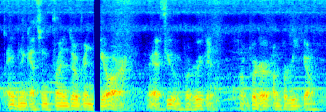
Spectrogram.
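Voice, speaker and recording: A middle-aged man chatting casually while working in a workshop, wandering off topic with animated bursts. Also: sits low, racing. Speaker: screen paint maker.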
